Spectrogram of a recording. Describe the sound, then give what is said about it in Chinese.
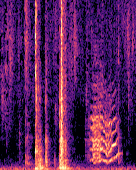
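A door is opened quietly: two sharp clicks come first, then a longer sliding squeak as it moves. “把门打开。”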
